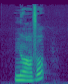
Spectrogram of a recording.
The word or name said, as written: novel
